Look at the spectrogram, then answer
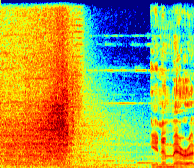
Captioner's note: suspenseful music; swooshing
